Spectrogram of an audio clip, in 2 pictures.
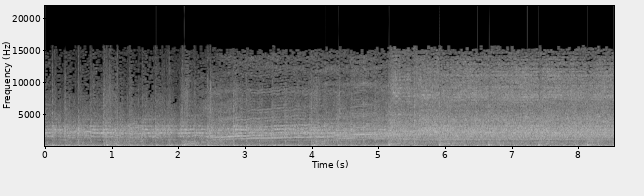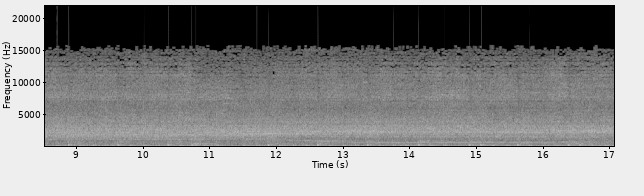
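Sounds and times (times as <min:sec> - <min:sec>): distorted guitars: 0:00.0 - 0:17.0
drum hits: 0:00.0 - 0:17.0.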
